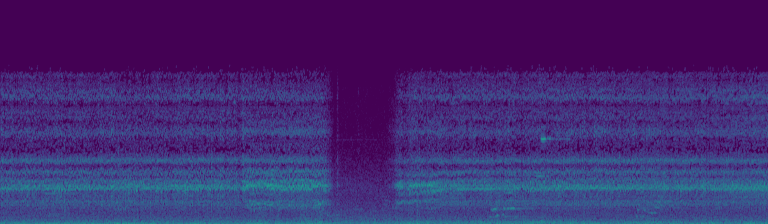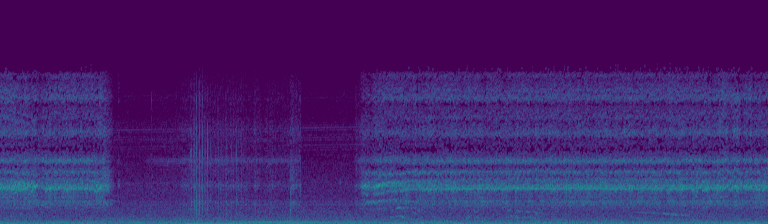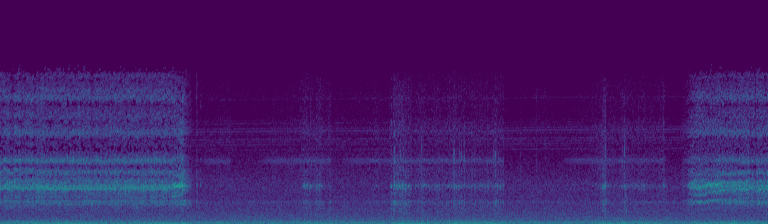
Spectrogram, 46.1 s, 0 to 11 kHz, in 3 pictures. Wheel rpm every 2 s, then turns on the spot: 110, 120, 110, 50, 100, 110, 120, 110, 90, 10, 10, 70, 110, 110, 110, 120, 110, 30, 0, 20, 10, 20, 70.
18-22 34-36 38-44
